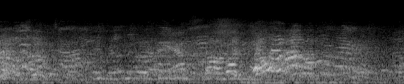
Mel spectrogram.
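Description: Indistinct chatter: people talking casually near the microphone, their voices overlapping.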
